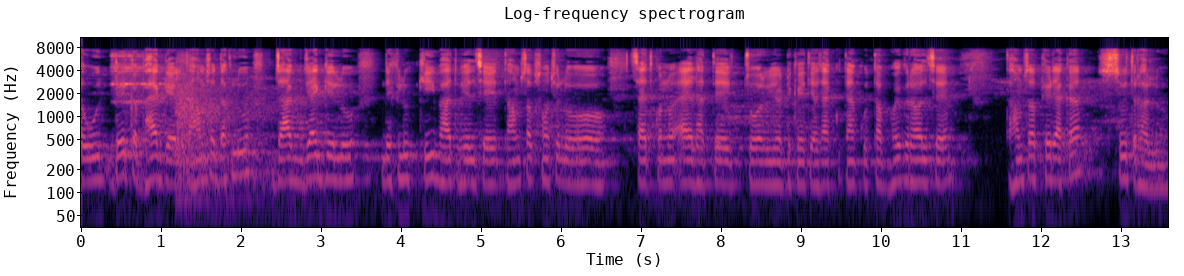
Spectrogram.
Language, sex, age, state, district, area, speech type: Maithili, male, 18-30, Bihar, Supaul, rural, spontaneous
